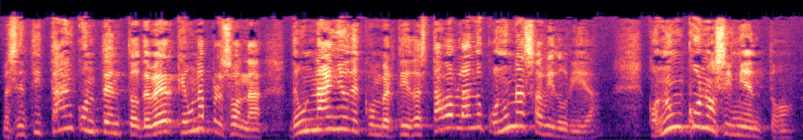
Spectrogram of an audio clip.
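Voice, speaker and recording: A pastor preaches a sermon. His voice sits high for a man, and he tells stories with energy, acting out the people in them. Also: moderate pace. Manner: animated storytelling, acts out quoted voices.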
